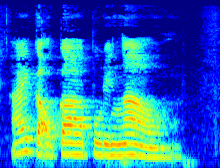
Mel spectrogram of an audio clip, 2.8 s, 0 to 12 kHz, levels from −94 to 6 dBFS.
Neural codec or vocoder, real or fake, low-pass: none; real; 10.8 kHz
